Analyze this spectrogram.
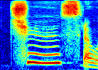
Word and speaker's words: Tschüss: Tschüss라고 있습니다. 추 발음이 나야 돼요. tschüss라고 읽으시면 되고요.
